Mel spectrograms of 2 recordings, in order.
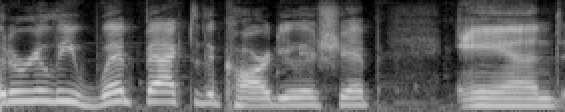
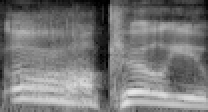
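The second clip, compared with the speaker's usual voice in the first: threat; 7 semitones higher, 7 dB louder, slower than usual. Retold or imitated. Angry man threatens.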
